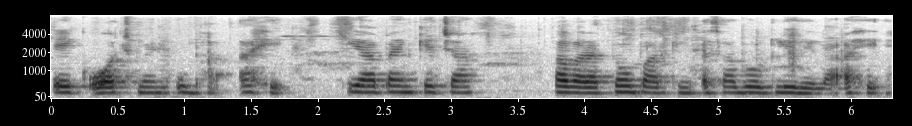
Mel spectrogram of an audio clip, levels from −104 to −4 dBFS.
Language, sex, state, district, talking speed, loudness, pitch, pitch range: Marathi, female, Maharashtra, Solapur, 135 wpm, -26 LUFS, 215 Hz, 200-225 Hz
